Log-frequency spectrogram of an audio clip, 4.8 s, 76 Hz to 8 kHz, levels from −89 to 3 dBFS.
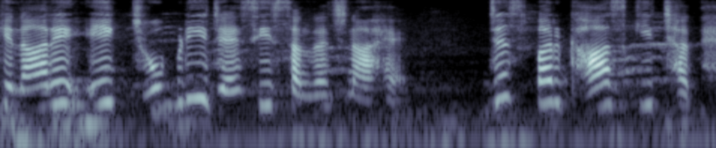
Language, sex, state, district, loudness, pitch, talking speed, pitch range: Hindi, female, Uttar Pradesh, Lalitpur, -20 LUFS, 295 Hz, 150 wpm, 245-320 Hz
